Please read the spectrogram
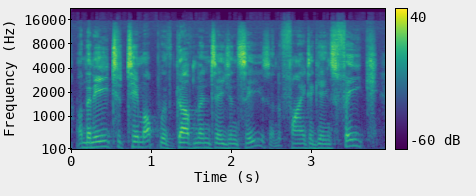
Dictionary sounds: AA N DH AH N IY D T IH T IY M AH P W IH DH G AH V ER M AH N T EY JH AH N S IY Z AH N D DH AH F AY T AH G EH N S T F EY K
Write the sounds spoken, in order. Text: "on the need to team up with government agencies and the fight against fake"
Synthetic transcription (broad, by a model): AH N DH AH N IY D T IH T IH M AH P W IH DH G AH V ER M AH N T EY JH AH N S IY Z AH N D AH F AY T AH G EH N S T F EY K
